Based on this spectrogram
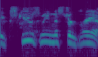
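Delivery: ordinary talk, nothing marked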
